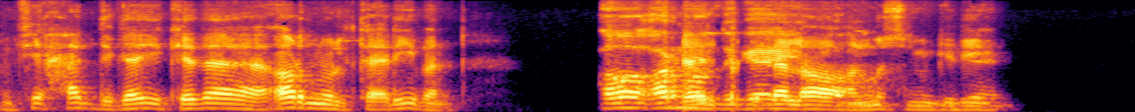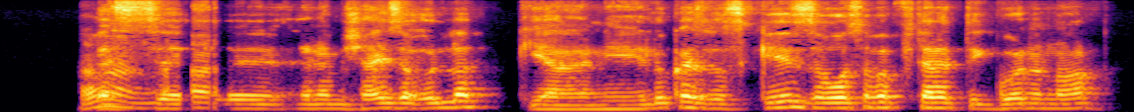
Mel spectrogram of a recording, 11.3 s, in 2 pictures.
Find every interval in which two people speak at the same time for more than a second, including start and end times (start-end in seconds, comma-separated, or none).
3.8-5.0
